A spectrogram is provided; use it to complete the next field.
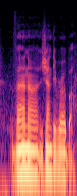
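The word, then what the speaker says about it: Virna Jandiroba: Mackenzie Dan and how do you pronounce her name? Verna Jandiroba.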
